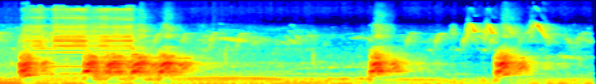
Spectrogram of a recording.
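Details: Pet German Shepherd dog at home, excited before an unboxing; a few loud barks in quick succession near the start, then two more single barks after a pause, with faint background noise.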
